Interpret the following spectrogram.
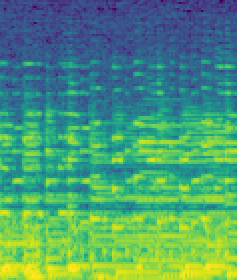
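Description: Punto guajiro instrumental passage on plucked strings, guitar and laúd, playing a steady run of notes over a moving bass line between the sung improvised décimas.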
